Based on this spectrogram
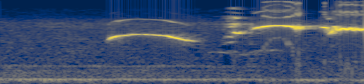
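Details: Used for bird trapping, this oriental magpie-robin lure song opens with a clear arched whistle, then strong, high whistled notes in two quick bursts over a steady low hum.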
